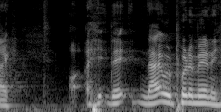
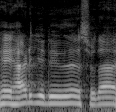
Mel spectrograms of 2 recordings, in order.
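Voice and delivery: plain

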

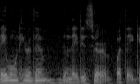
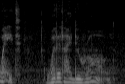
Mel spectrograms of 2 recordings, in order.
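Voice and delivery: high, panicked voice; 7 semitones higher, 4 dB quieter than usual. Narrator reads a man questioning an angel, asking in a panic. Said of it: "he asked in a panic".

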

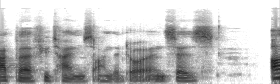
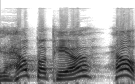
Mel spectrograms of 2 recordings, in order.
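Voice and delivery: very high, loud shouting; 10 semitones higher, 5 dB louder than usual. In character, calling down to the innkeeper for help: shouting down for help. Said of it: "he would call down to, to the innkeeper".

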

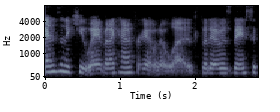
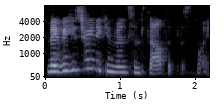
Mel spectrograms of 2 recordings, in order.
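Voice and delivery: ordinary talk, nothing marked

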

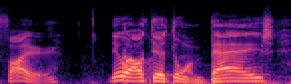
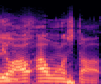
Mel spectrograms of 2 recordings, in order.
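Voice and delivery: plain

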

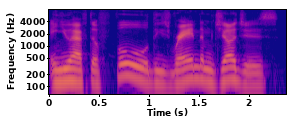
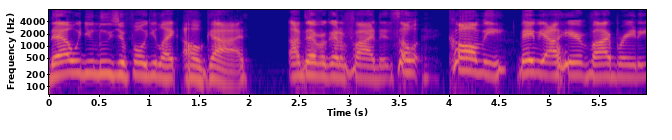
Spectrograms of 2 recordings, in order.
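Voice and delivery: all-out loud excited yelling, pitched up; 6 semitones higher, 6 dB louder than usual. Chatting about phones always on silent, yelling. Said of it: "I am yelling".

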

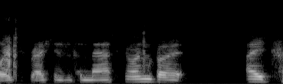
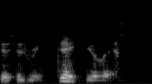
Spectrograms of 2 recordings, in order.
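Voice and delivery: quiet, muttered, under-the-breath delivery; 6 dB quieter than usual. Retelling what a customer said while walking away, imitating a mutter under the breath. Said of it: "under her breath, was like".

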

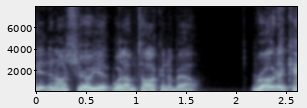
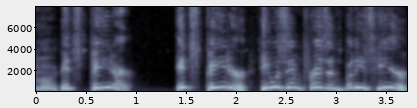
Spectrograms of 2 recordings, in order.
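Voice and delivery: put-on very high, thrilled, excited young girl's voice; 13 semitones higher than usual. Retelling a young girl answering the door and finding peter there, imitating an excited girl. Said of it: "she's so excited".

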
